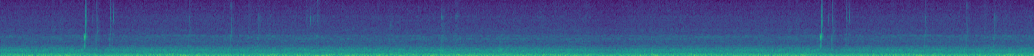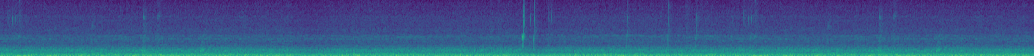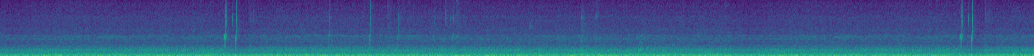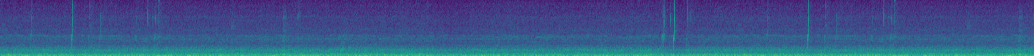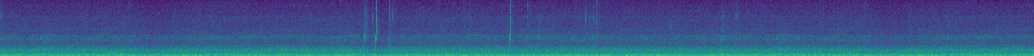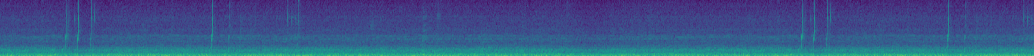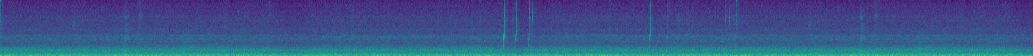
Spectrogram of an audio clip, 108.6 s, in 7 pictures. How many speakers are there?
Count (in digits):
0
